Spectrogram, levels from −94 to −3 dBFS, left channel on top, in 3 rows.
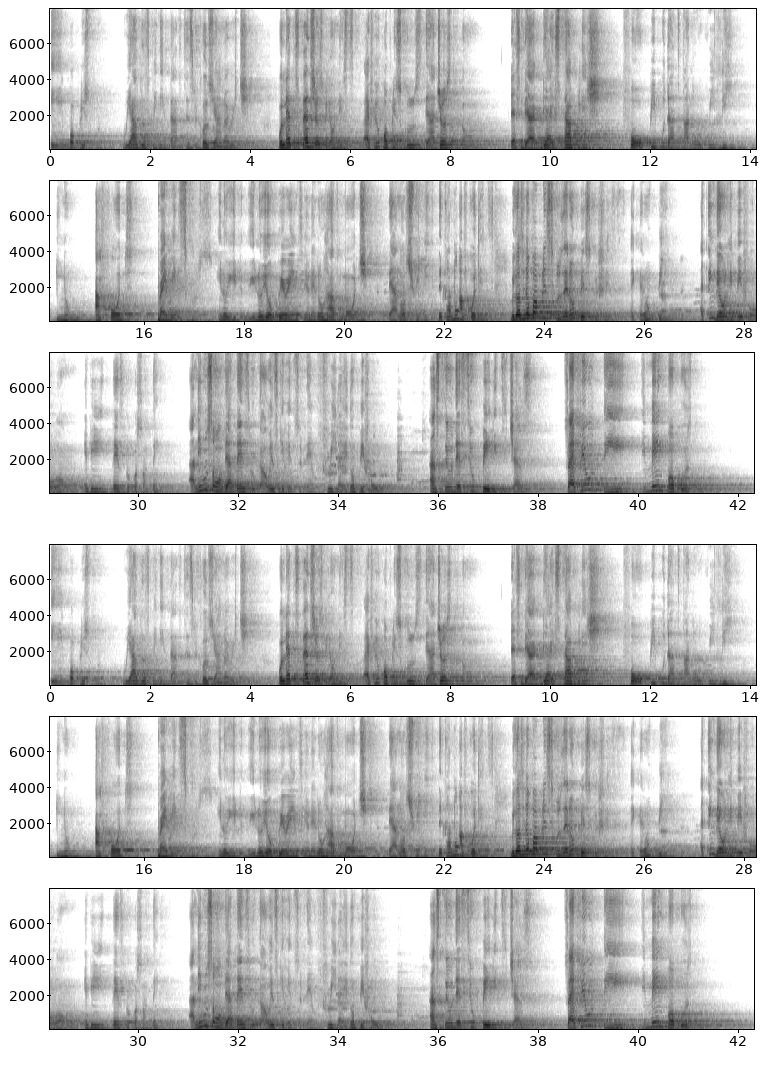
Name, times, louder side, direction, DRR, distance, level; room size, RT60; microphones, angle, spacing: voice 1, 0.0-1.0 1.4-3.9 4.6-5.9 6.2-8.6 9.2-11.0 11.6-13.6 14.2-14.5 15.0-15.7 16.3-17.1 17.5-20.4 20.9-25.4 25.7-26.5 27.1-30.4 31.0-34.9 35.8-37.7 38.5-39.7 40.1-41.1, left 1 dB, 10° left, 4 dB, 1.1 m, -27 dB
voice 2, 21.0-21.6 26.3-27.1 32.8-32.9 33.7-34.2 34.6-35.3 35.6-35.8, left 3 dB, 60° left, 6 dB, 1.5 m, -49 dB
23.0 x 19.5 x 8.3 m, 3.0 s
head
